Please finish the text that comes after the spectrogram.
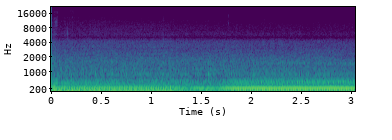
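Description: A Rolls-Royce Wraith engine revs loudly and close, a steady droning roar with a brief dip in the middle before climbing back up, heard alone without talk.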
